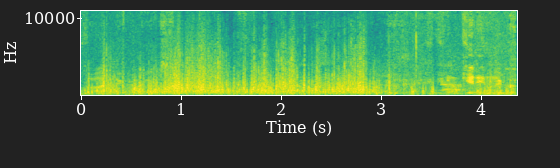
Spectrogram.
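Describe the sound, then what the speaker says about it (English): Wind buffeting the built-in camera microphone aboard a boat heading up Panama Bay toward the canal, a constant loud roar and rumble with gusty flutter throughout. "As we head up the bay towards the canal, the wind picks up"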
